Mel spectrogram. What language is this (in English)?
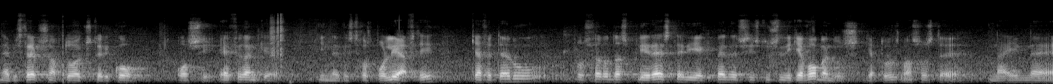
Greek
